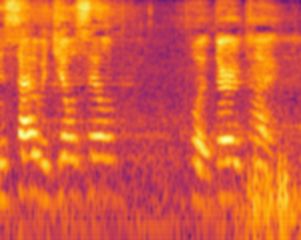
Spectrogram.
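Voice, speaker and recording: The speech moves at a fairly slow pace. Noticeable background noise runs underneath. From Los Angeles, US. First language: Spanish. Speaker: graduating student speaker. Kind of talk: commencement speech.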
